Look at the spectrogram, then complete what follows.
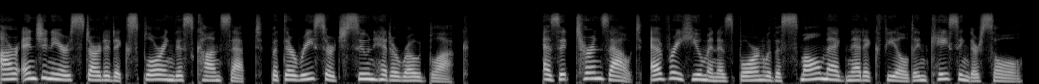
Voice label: Monologue; Avie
